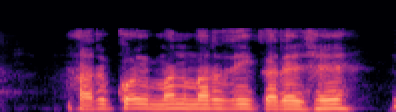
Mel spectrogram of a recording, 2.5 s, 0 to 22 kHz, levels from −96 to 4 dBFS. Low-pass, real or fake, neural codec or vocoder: 7.2 kHz; fake; vocoder, 44.1 kHz, 128 mel bands, Pupu-Vocoder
